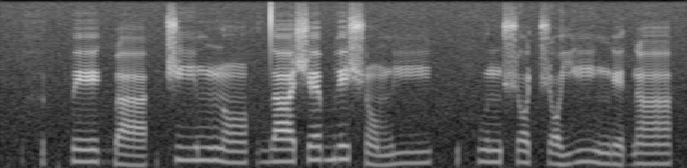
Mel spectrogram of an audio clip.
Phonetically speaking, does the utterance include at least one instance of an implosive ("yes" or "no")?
yes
